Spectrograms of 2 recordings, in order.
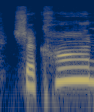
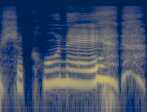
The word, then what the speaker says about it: Chaconne: I started playing your piano solo, Chacon or Chacone. There's a few different pronunciations from your collection.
